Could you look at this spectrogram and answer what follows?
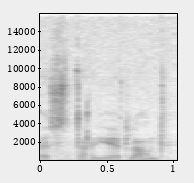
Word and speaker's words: Östergötland: That's how you pronounce it actually in Swedish, Östergötland.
